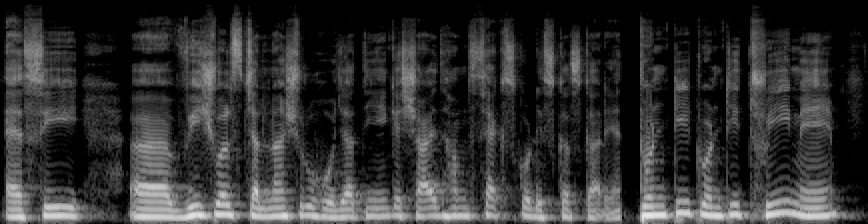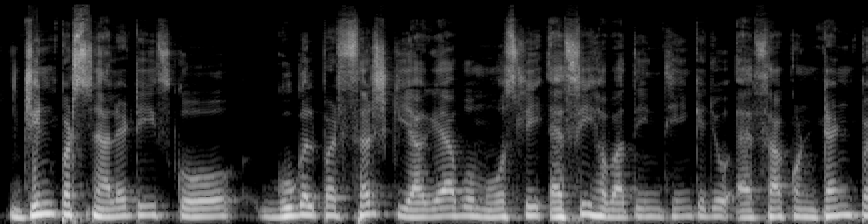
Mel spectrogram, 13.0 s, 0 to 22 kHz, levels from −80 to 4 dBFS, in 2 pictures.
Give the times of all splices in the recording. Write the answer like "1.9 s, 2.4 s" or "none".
4.6 s

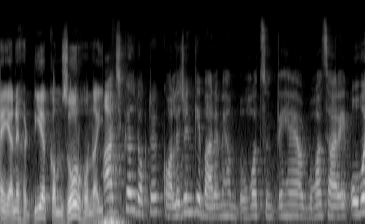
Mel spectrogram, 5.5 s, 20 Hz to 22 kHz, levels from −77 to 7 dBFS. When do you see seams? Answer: 1.5 s

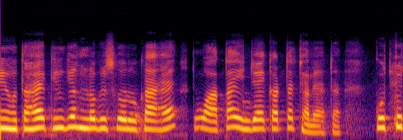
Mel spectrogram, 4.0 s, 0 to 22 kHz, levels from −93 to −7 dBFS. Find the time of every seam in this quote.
1.9 s

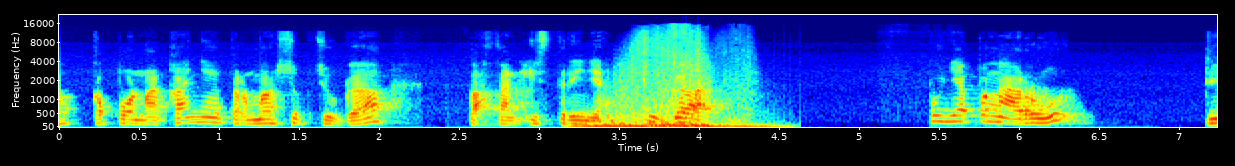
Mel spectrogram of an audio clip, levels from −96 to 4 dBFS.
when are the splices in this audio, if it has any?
3.6 s

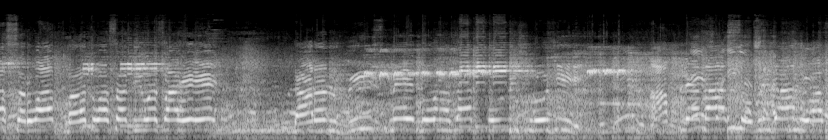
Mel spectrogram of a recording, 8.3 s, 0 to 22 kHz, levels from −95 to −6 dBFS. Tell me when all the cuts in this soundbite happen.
none

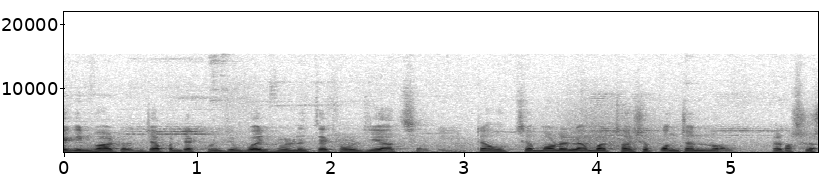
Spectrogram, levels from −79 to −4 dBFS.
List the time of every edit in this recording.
2.9 s

